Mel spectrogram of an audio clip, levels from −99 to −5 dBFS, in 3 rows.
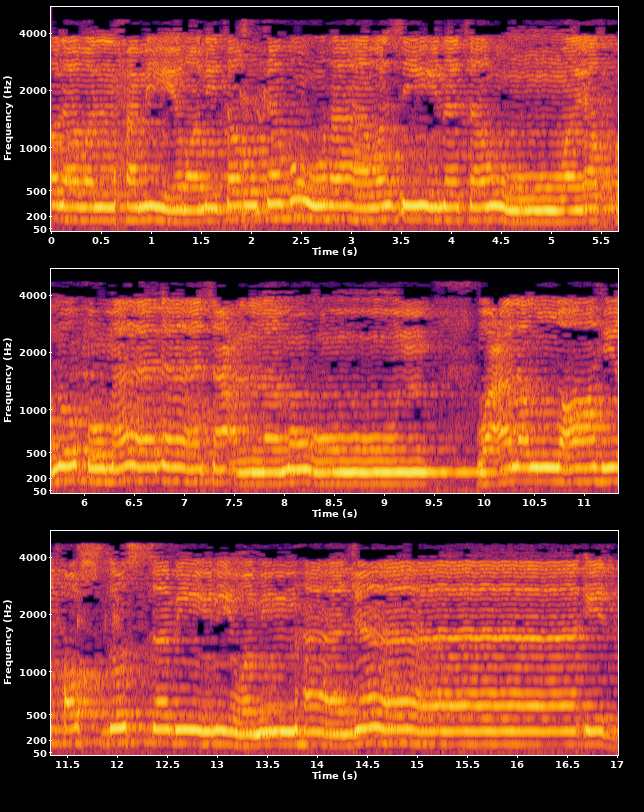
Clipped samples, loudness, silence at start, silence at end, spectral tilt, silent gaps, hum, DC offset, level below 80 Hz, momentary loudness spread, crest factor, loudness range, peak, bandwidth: under 0.1%; -17 LUFS; 0 s; 0 s; -8 dB/octave; none; none; under 0.1%; -50 dBFS; 4 LU; 10 dB; 1 LU; -8 dBFS; 4.9 kHz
